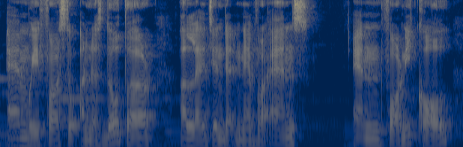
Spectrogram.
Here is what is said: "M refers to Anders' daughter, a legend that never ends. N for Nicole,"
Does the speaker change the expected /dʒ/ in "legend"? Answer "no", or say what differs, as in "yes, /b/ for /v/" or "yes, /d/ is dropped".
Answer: no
